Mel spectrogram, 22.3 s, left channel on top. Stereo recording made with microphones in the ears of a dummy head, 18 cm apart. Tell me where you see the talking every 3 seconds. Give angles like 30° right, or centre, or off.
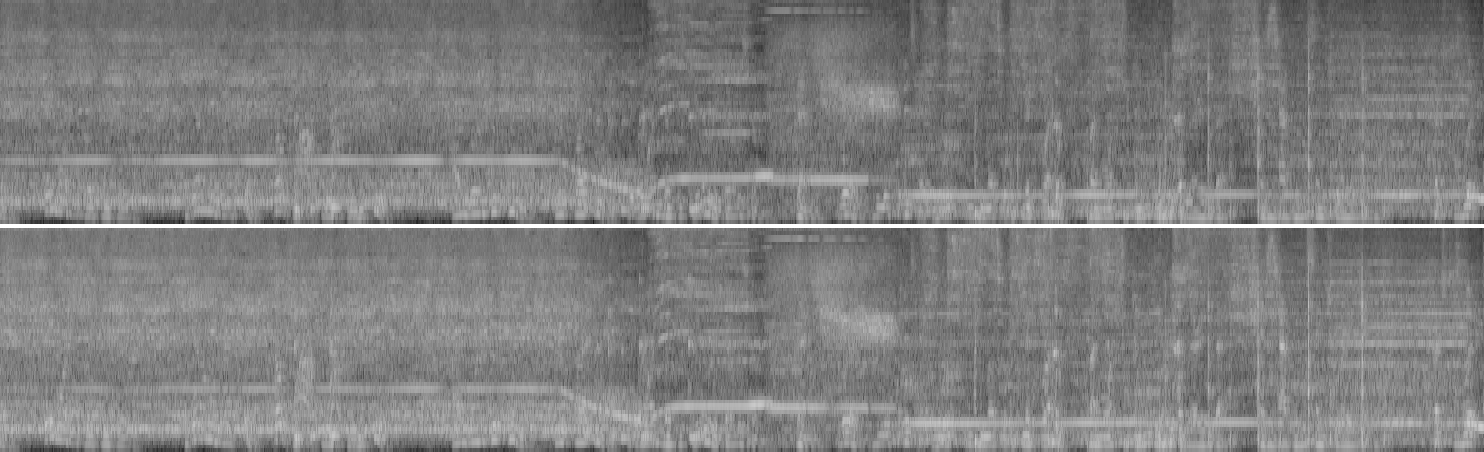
40° right, 30° right, 10° right, 10° left, 10° left, 20° right, 40° right, 40° right.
